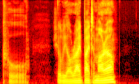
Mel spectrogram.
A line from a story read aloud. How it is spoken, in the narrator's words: he calmly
